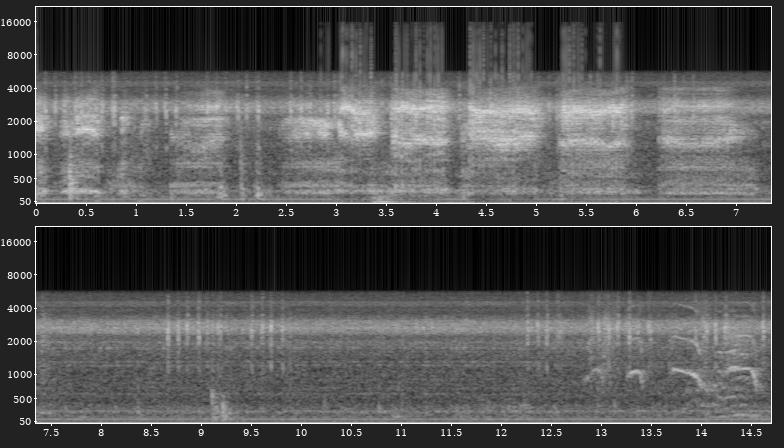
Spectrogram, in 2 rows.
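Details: Great Dane puppies about 50 days old, litter A of 2016: a loud burst of overlapping yelping and squealing for several seconds, then quieter scattered high whines with a steady background hum.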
